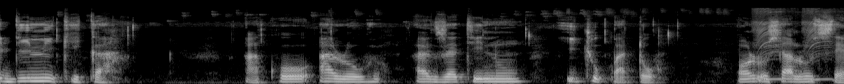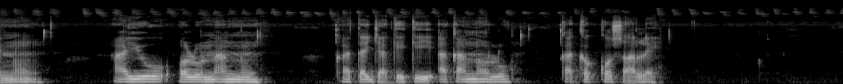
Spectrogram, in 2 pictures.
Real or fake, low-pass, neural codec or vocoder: real; 14.4 kHz; none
